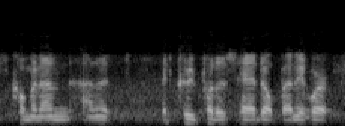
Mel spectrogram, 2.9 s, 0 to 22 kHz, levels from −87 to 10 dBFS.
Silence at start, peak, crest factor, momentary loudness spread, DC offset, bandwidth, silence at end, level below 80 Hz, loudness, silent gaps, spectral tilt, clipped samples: 0.05 s; -12 dBFS; 16 dB; 10 LU; under 0.1%; 5.4 kHz; 0 s; -82 dBFS; -28 LUFS; none; -6 dB/octave; under 0.1%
